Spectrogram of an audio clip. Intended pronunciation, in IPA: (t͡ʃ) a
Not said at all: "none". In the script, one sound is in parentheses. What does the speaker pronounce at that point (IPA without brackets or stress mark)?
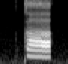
k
